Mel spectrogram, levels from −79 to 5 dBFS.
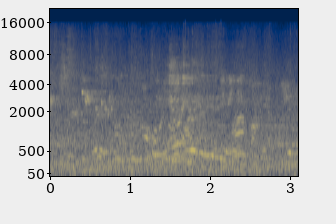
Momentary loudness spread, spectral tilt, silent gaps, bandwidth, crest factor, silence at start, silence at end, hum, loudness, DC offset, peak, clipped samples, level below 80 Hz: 7 LU; -4 dB/octave; none; 16.5 kHz; 18 dB; 0 s; 0 s; none; -24 LUFS; under 0.1%; -6 dBFS; under 0.1%; -44 dBFS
